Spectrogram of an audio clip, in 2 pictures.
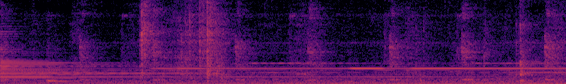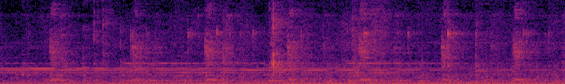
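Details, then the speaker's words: Cuckoo clock after repair, gong pulled back under its screw and retightened: soft, even ticking with a light ring and no snapping. The earlier weird sound during cuckooing is gone and it runs normally. "sounds much better that's odd that that gong would have been making that weird sound"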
